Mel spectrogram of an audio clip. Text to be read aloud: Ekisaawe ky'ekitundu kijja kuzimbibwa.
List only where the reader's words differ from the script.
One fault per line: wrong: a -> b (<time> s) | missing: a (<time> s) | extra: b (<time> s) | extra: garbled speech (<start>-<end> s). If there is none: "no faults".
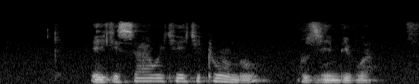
missing: kijja (2.5 s)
